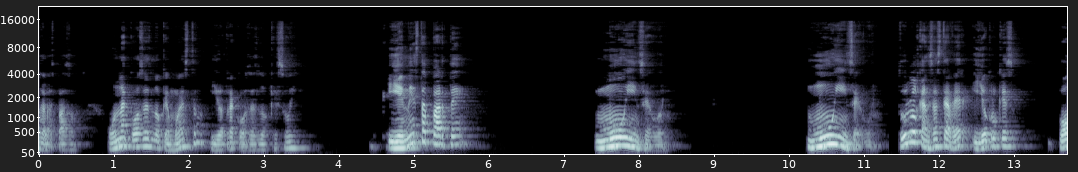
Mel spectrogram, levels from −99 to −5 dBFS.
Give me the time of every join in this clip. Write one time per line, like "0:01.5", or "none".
0:11.3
